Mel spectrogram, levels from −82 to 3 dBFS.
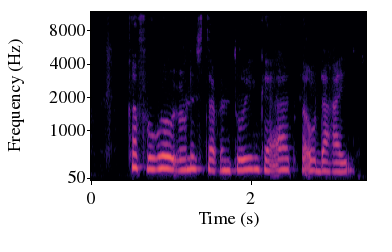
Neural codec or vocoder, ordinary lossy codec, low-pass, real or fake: codec, 24 kHz, 3 kbps, HILCodec; none; none; fake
